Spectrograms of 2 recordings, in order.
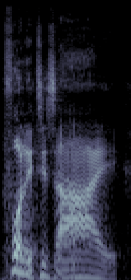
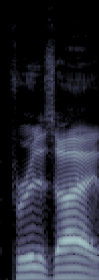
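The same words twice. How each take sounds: First: It is said in a put-on accent. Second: It is said in a normal accent.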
